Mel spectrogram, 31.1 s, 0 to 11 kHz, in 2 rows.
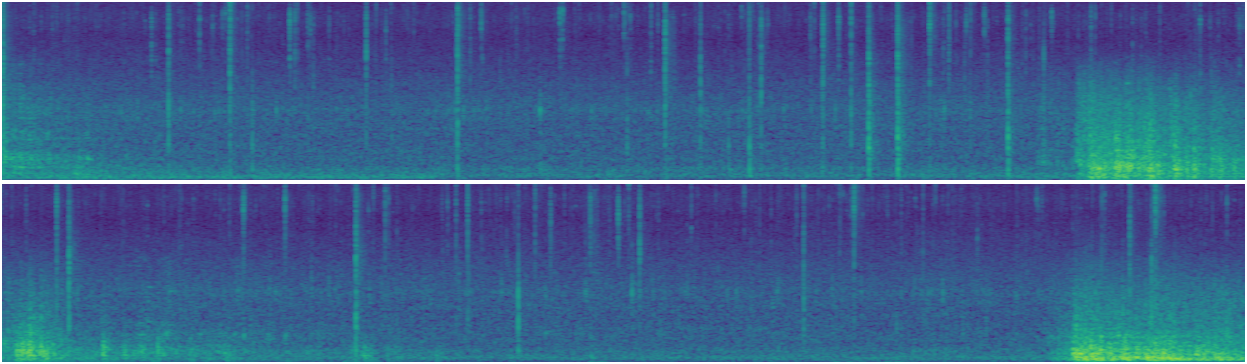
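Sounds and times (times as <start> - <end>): loud roll of thunder: 0.0 - 5.4, 12.8 - 20.6, 28.6 - 31.0
fire crackling with sharp pops: 0.0 - 31.0
steady rain: 0.0 - 31.0.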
